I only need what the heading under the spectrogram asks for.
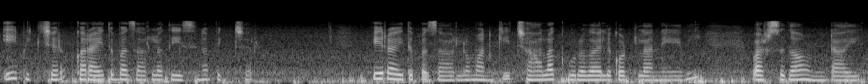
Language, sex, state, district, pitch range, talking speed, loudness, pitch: Telugu, female, Andhra Pradesh, Srikakulam, 200-225 Hz, 115 wpm, -18 LUFS, 210 Hz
